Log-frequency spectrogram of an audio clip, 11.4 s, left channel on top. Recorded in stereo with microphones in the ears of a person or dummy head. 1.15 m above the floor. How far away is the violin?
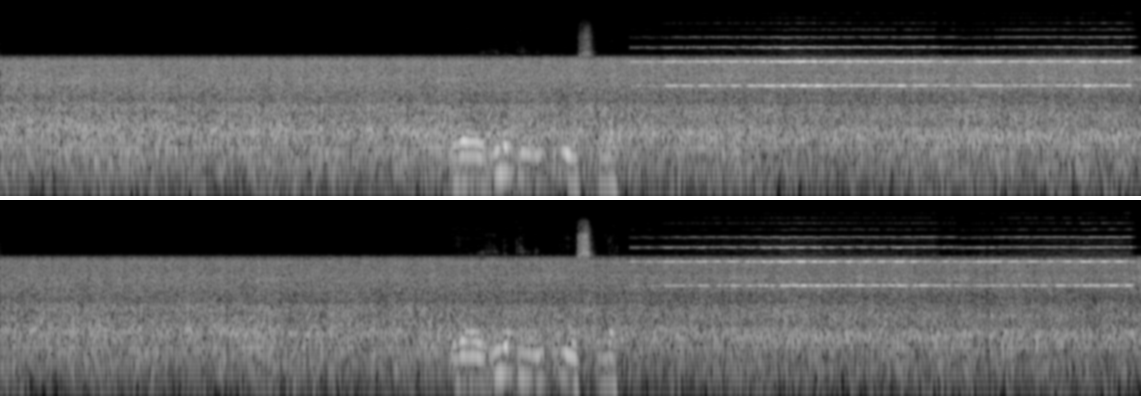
About 1.6 m.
